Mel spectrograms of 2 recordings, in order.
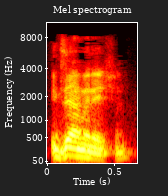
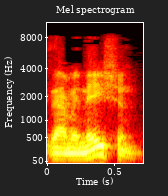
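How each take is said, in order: First: The stress is on the first syllable. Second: The stress falls on a later syllable. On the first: The speaker calls it wrong. "It's not" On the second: The speaker calls it right. "അതിന്റെ stress വരുന്നത് ആദ്യത്തെ സിലബിളല്ല"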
